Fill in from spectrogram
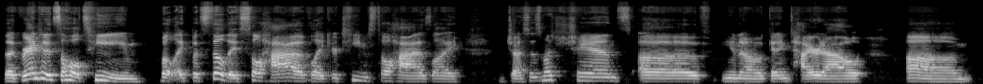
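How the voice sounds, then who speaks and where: A man co-hosting a sports podcast, chatting casually about soccer in a rambling, halting way and often correcting himself. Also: a little high, bright, forceful tone.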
